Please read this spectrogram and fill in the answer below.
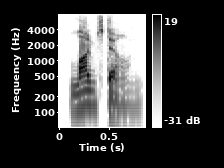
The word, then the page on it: limestone: American English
